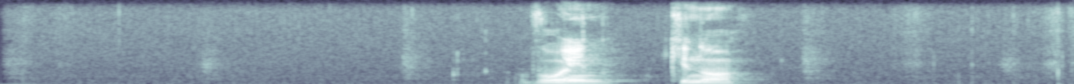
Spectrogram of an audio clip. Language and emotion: Russian, neutral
